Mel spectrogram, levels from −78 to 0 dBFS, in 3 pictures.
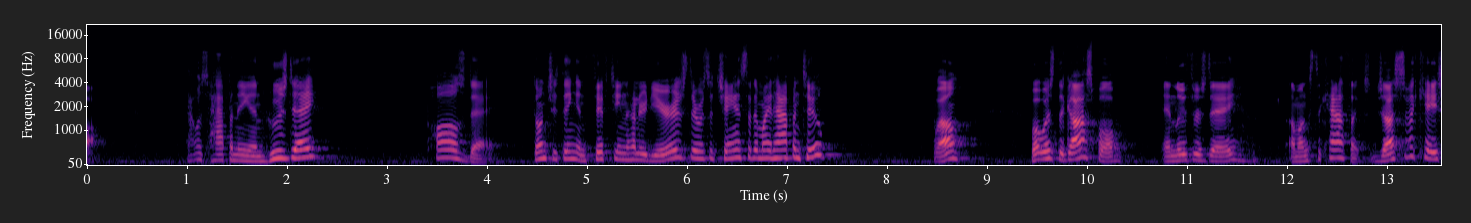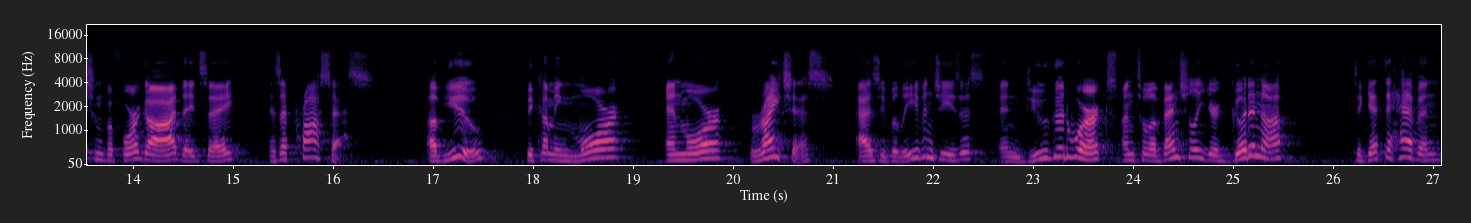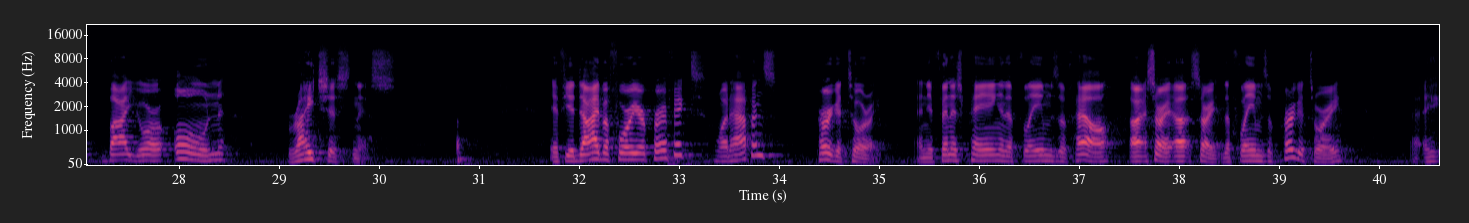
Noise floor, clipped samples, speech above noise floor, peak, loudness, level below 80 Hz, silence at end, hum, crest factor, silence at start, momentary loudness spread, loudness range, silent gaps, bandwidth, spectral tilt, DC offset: -70 dBFS; under 0.1%; 32 dB; -14 dBFS; -38 LUFS; -78 dBFS; 0 s; none; 26 dB; 0 s; 14 LU; 5 LU; none; 16.5 kHz; -4 dB/octave; under 0.1%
